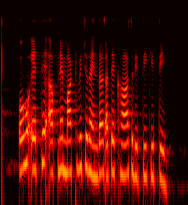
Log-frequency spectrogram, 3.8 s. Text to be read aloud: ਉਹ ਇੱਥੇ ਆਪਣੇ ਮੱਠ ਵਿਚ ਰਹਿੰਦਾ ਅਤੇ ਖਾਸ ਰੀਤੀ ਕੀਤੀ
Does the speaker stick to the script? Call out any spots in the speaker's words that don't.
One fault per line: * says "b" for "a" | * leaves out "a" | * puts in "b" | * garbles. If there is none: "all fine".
all fine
